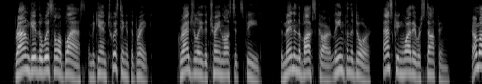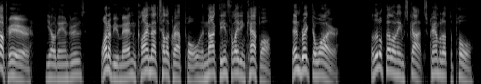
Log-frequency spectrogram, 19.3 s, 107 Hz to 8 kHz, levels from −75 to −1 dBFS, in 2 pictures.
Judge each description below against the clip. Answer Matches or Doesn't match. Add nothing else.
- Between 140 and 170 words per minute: Doesn't match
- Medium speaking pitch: Matches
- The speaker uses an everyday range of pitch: Matches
